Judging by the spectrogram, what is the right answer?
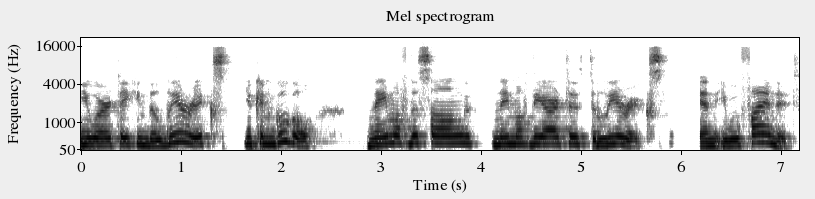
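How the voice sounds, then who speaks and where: In a Portuguese accent, a woman talks at a moderate pace with high pitch and ordinary pitch variation. Her loudness stays very even throughout. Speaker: English teacher. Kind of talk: live stream interview.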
